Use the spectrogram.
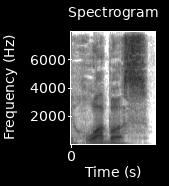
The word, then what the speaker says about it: Rooibos: Tisane numéro 5, Rowabo, le protecteur doux. Notre dernier trésor végétal est le Rowabo, prononcé Rooibos, qui vient des mots afrikaans signifiant buisson rouge.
